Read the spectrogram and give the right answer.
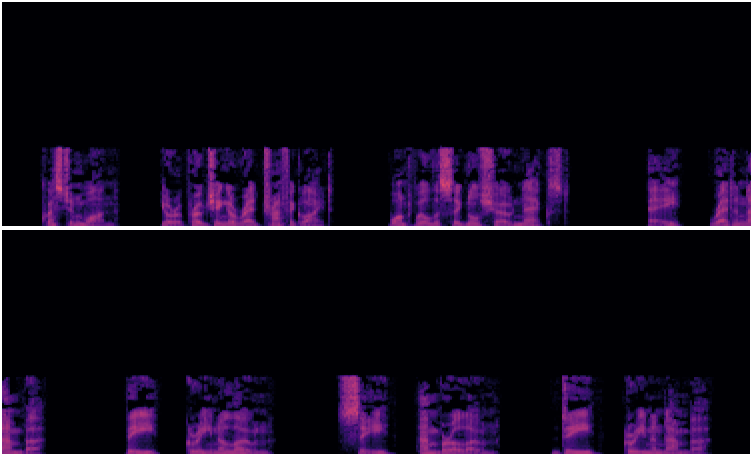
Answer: The correct answer is A. Red and amber.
